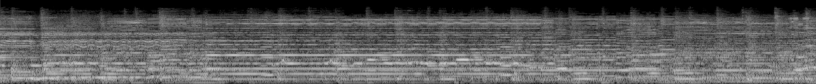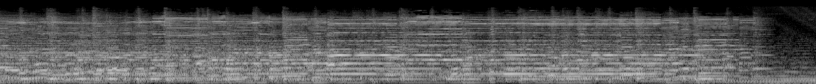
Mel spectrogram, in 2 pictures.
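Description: Live Galician folk instrumental led by a button accordion, with strummed acoustic guitar and a transverse flute; the music fades out near the end.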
